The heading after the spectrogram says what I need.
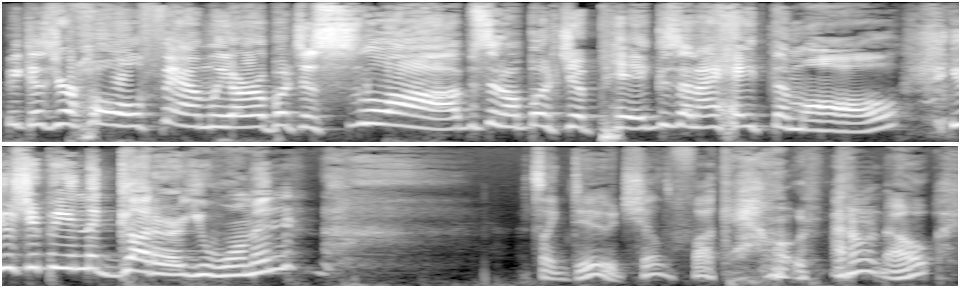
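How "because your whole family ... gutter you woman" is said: high, hammed-up scornful tirade; enraged Lady Catherine. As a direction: rant like an outraged grande dame, pitched way up. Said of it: "that's my impression of her".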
